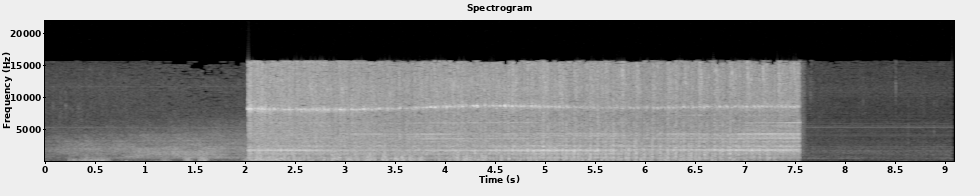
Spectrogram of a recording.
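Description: Air Tractor 802 turboprop engine and propeller passing close and low: a loud rush with a steady high whine, starting abruptly about two seconds in and cutting off abruptly near the end. Gusts of wind on the microphone come before it.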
